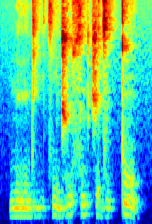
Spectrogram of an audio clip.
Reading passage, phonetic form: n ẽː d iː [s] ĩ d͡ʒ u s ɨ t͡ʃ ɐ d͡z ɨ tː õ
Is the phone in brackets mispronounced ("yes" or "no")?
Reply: yes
